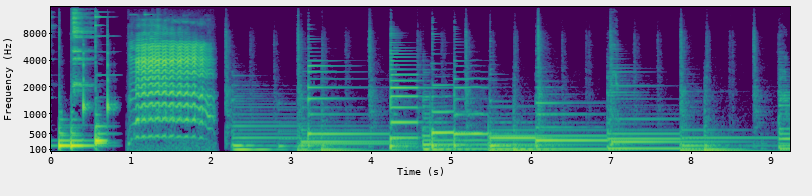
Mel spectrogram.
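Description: A loud, wavering goat bleat sounds once near the start, followed by a bright, bouncy musical jingle of struck tonal notes that fills the rest.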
